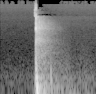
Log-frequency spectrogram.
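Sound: loud hand clap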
